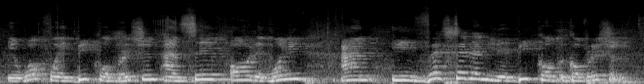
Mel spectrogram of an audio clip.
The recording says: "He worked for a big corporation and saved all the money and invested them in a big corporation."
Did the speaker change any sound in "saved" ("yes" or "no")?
yes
